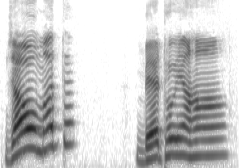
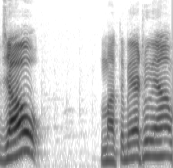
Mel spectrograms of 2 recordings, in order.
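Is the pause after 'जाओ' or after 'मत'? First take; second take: after मत; after जाओ. First: The pause comes after the word 'मत'. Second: The pause comes after the word 'जाओ'. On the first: The listener is asked not to leave but to sit. "वक्ता ने कहा जाओ मत, यानी ना जाओ" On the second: The listener is told to go and not sit. "लेकिन श्रोता ने क्या सुना, मैंने सुना"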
